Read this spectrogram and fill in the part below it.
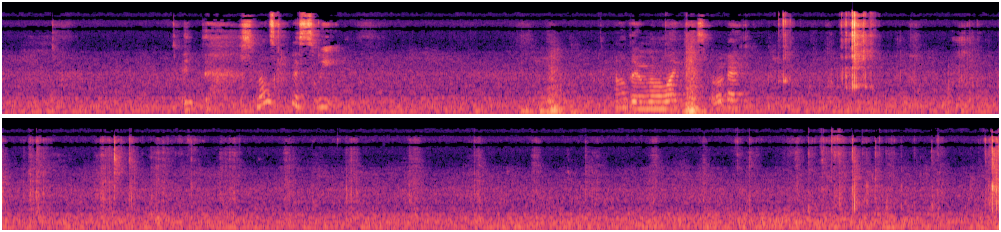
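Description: A young woman crunches and chews a snack.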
